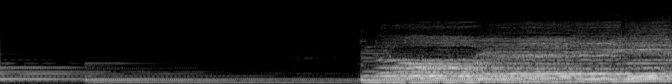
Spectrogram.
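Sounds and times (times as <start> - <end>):
Christmas yodel: 3.6 - 6.7.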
